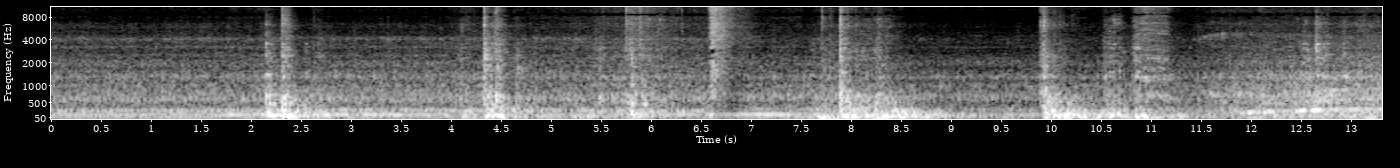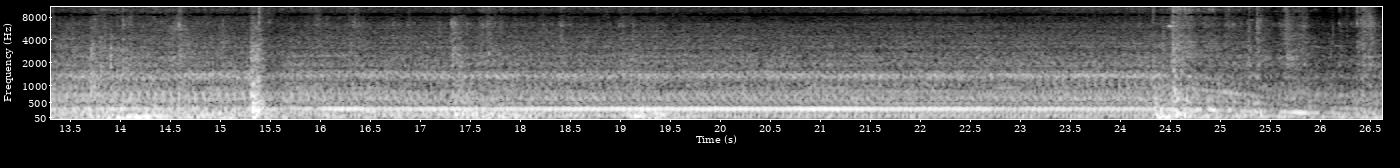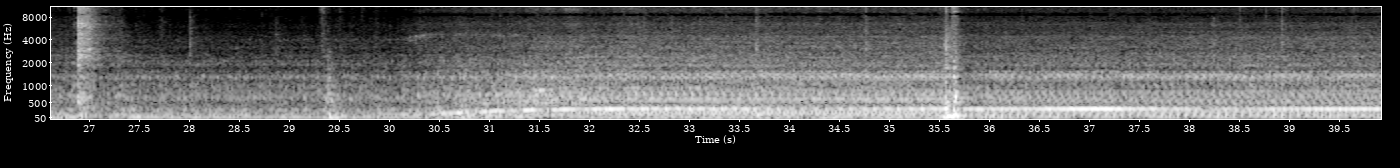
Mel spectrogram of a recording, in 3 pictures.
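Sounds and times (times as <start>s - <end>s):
diesel truck engine revving: 0.0s - 39.9s
metal clanks and bangs: 2.1s - 3.0s, 4.0s - 9.2s, 9.8s - 11.4s, 24.2s - 27.7s.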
